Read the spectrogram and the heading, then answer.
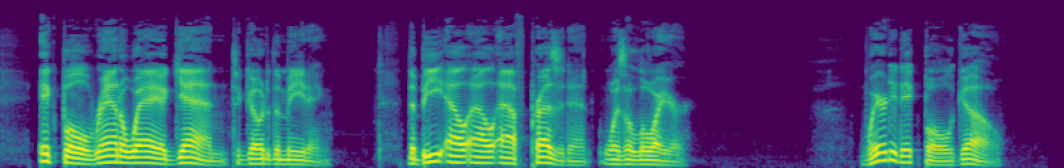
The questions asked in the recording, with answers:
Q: Where did Iqbal go?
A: Iqbal went to the BLLF meeting.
